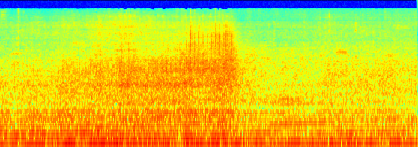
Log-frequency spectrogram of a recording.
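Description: Car engines and exhausts running as a line of cars rolls slowly past one after another. A louder burst of engine noise builds from about a second in and stops abruptly about three seconds in.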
